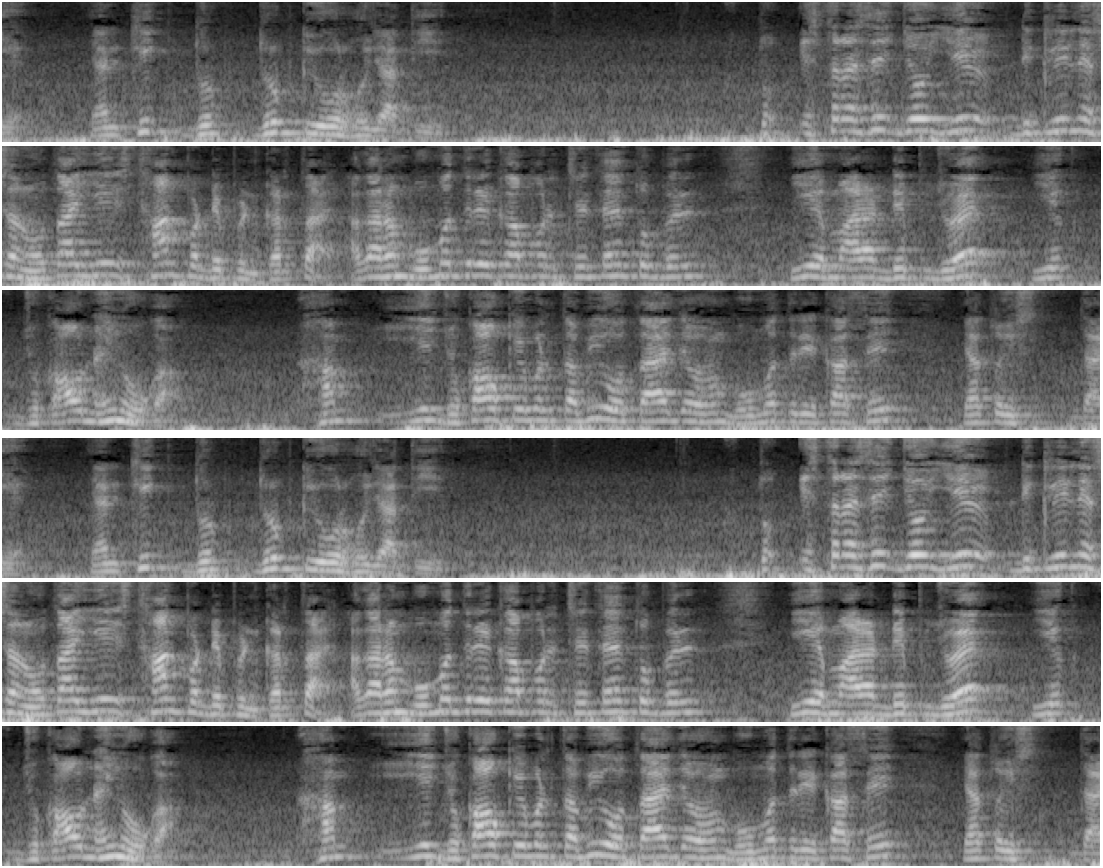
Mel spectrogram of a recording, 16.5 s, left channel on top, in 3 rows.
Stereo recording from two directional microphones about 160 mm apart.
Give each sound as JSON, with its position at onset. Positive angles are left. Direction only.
{"t": 0.0, "sound": "a man's voice", "side_deg": -15}
{"t": 3.8, "sound": "speech", "side_deg": -20}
